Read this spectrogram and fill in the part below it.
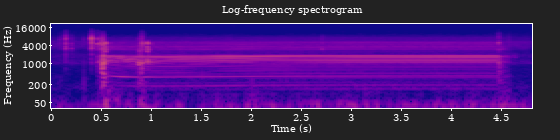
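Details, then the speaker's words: Lasfit Stealth anti-theft hood lock on Jeep Gladiator JT, locked or unlocked from inside after install: steady, fairly loud whir like a mini compressor for about four seconds, stops cleanly; controller motor working normally. "that controller motor is actually somewhat loud. It's like a super mini compressor, but what are you gonna do? It's just like for a couple seconds."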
